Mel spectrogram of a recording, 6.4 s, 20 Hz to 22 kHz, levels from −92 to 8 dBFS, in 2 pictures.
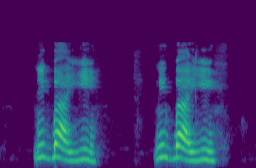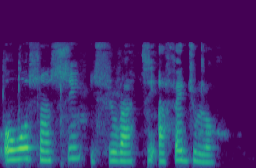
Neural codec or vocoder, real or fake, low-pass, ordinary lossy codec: none; real; none; none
